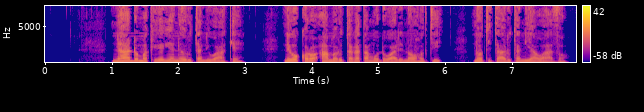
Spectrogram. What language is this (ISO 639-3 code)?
kik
